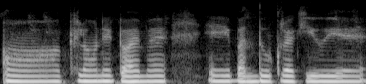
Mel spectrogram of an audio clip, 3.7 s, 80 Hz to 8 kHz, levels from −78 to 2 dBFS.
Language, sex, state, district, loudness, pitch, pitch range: Hindi, female, Bihar, Patna, -15 LUFS, 185 Hz, 185-190 Hz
